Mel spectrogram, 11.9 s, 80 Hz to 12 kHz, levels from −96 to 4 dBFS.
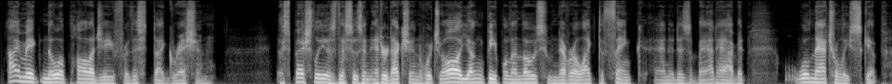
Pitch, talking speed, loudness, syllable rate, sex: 130 Hz, 165 wpm, -18 LUFS, 4.7 syllables/s, male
